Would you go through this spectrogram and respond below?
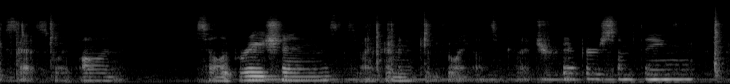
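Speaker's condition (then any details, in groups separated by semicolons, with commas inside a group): No condition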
